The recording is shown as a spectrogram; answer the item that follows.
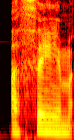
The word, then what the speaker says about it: athame: This is what happens when you don't have other people to bounce words off of growing up, because they also mispronounce everything. A theme.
